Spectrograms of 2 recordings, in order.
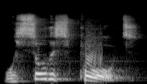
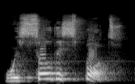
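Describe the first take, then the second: First: "sport" with a long aw, r silent. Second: "spot" with a short clipped o. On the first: Teacher showing "sport" against spot to learners, long aw. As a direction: lengthen the vowel of "sport". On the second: Teacher showing "spot" against sport to learners, short o. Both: Shown as a demonstration. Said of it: "Feel the difference".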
